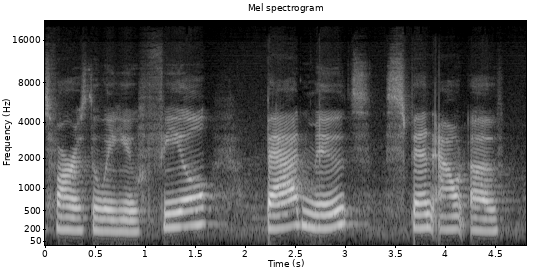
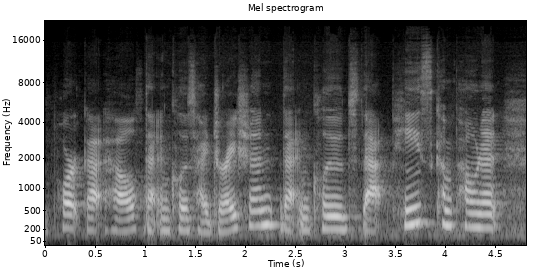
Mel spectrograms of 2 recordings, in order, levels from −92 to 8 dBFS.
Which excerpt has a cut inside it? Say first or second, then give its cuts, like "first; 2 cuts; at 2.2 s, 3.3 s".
second; 1 cut; at 1.0 s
